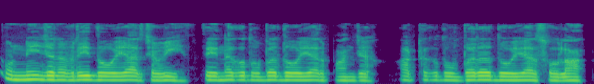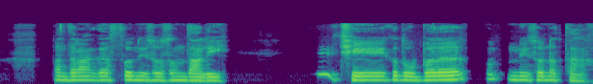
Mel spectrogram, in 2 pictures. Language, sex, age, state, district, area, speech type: Punjabi, male, 30-45, Punjab, Amritsar, urban, spontaneous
